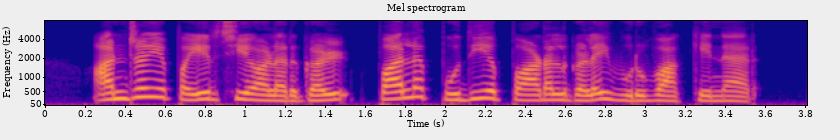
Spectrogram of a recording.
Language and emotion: Tamil, neutral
